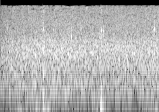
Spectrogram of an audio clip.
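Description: A steady, loud rushing hiss like rain, with a few faint ticks in it, filling a pause in speech.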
